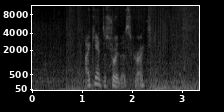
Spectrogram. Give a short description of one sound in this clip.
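A man speaks with animation close to a headset microphone.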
